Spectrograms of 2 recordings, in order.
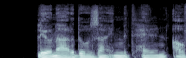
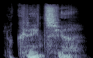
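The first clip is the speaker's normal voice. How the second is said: leise, nachdenklich vor sich hin gemurmelt; murmelnd; 6 semitones lower, 7 dB quieter, slower than usual. A narrator's reading. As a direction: den Namen leise in sich hineinmurmeln. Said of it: "murmelte Lorenzo". (leise gemurmelter Name)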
